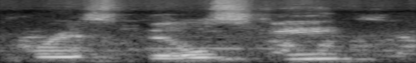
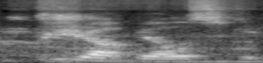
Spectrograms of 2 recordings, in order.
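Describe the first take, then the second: First: The surname is said with an American pronunciation. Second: The surname is said with a Polish pronunciation. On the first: "the American version is" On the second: "the Polish pronunciation is"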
